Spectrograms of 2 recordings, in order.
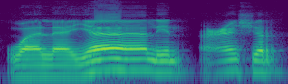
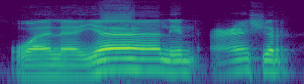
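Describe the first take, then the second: The two takes are said the same way.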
